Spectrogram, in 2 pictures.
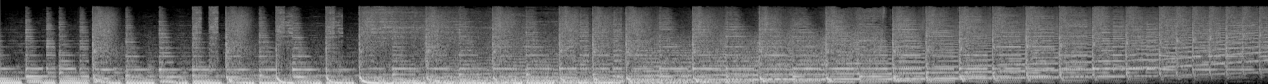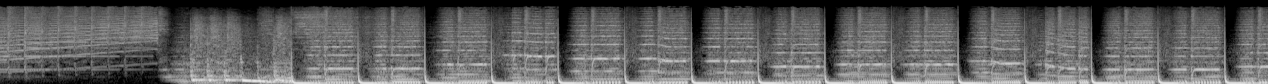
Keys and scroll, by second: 16.2 ctrl+-, 22.1 ctrl+-, 22.8 ctrl+=.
